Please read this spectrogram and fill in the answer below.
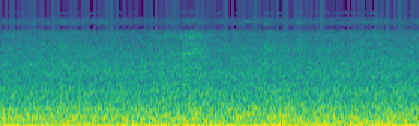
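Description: Washington Metro railcar in motion, heard from inside the passenger cabin: a steady low rumble of the running train.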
